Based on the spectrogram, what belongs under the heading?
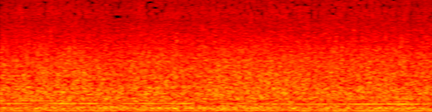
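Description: Steady rushing hiss of heavy rain falling on standing floodwater, with a faint low hum underneath.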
